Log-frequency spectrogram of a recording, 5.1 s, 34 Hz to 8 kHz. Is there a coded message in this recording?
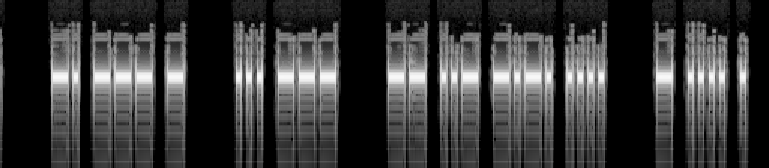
Yes: Morse code from 0.3 to 5.0 s, heard as a keyed tone, about 34 wpm, 650 Hz. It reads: NOT SO MUCH THE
